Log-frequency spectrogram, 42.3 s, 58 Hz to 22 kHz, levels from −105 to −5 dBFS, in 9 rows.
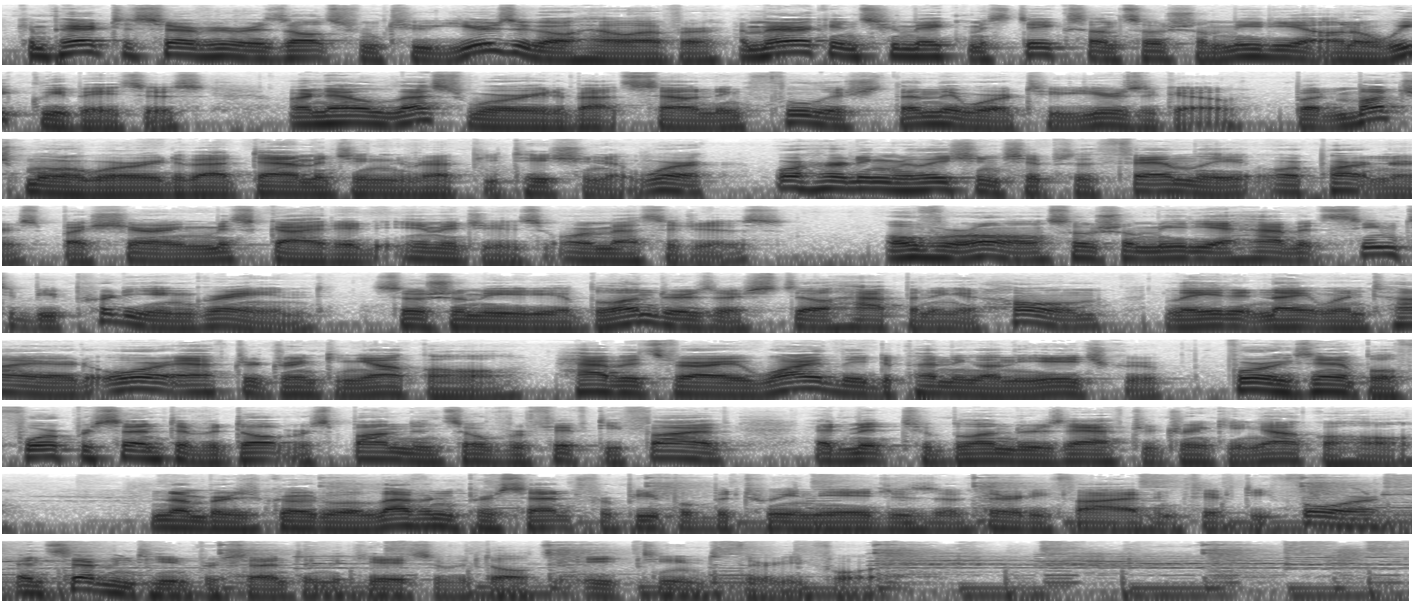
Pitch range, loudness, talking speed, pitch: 90-115 Hz, -25 LUFS, 180 wpm, 100 Hz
